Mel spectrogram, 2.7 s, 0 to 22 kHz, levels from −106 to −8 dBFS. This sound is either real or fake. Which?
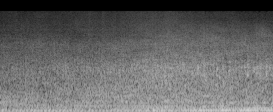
fake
